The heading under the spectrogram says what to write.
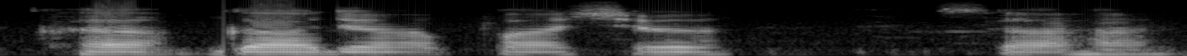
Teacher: संघर्षी शब्दों के उच्चारण में मुख द्वारा बहुत संकरा होता है, जैसे सी आवाज होती है, जैसे सी की आवाज होती है, ख, ग, ज, फ, श, स, ह, ये संघर्षी शब्द है, ठीक है।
